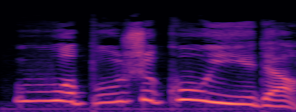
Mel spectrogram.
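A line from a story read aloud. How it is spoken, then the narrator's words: Sighing. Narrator (Chinese): 艾迪熊叹了口气说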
